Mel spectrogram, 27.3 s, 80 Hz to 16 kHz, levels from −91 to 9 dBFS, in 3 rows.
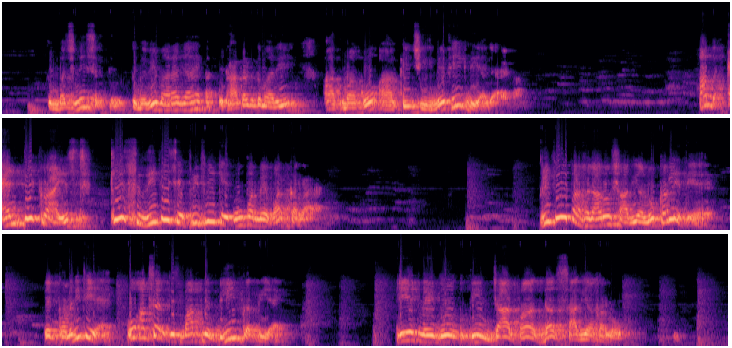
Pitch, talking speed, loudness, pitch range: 370 Hz, 135 wpm, -17 LUFS, 340-405 Hz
